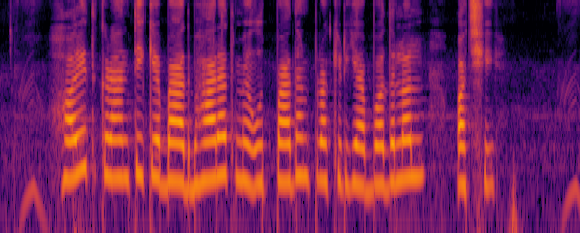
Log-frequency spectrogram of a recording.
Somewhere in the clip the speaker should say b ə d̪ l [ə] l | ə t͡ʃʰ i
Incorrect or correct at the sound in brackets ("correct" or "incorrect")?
correct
